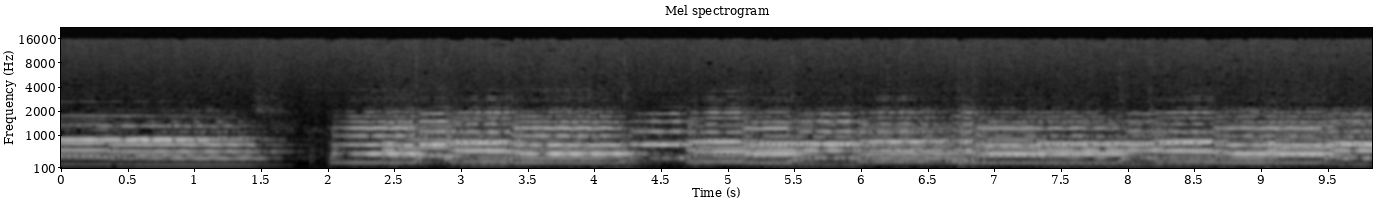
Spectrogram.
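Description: Classical bassoon piece playing as background music, several lines moving together note by note, cutting out briefly about two seconds in before carrying on.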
